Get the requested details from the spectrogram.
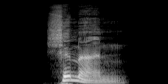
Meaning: to glimmer, to shimmer
- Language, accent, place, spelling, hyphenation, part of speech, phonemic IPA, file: German, Germany, Berlin, schimmern, schim‧mern, verb, /ˈʃɪmɐn/, De-schimmern.ogg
